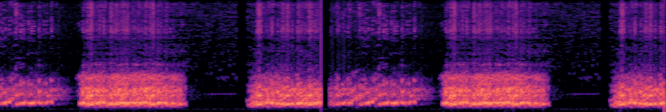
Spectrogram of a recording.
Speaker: bronchial bread sounds are heard over the m manubrium just above the clavicles these sounds are loud and high in Pitch with a short pause between inspiration and expiration expiratory sounds loss longer than inspiratory sounds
